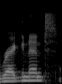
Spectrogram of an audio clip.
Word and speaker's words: regnant: keep saying regent. It's supposed to be regnant. I'm sorry. Regnant? That just sounds Really? wrong. Yeah, it's actually pronounced regnant.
